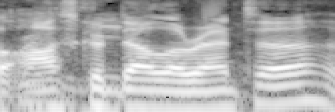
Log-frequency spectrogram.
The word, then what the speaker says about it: Oscar de la Renta: Oscar De La Renta. It was a classic, timeless fit. She looked amazing. – I'm just take your word for it. That's how you pronounce that. – Yeah, it is.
